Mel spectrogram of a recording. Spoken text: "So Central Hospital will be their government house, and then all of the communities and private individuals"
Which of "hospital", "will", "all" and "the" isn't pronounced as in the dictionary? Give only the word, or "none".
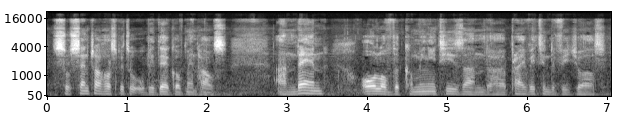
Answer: none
